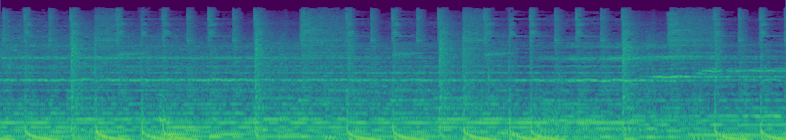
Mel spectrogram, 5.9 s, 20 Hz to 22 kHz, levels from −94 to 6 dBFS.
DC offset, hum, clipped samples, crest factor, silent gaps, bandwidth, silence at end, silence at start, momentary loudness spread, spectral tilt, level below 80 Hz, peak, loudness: under 0.1%; none; under 0.1%; 14 dB; none; 18 kHz; 0 s; 0 s; 2 LU; -5 dB/octave; -24 dBFS; -4 dBFS; -20 LUFS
